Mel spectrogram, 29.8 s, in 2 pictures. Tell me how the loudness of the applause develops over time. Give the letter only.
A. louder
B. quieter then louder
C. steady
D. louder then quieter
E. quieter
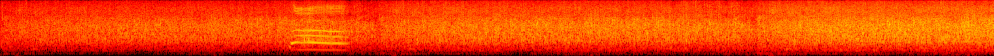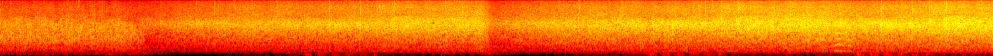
A.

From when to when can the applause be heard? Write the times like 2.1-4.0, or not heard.
0.0-29.7.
